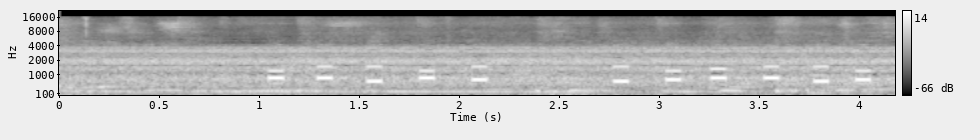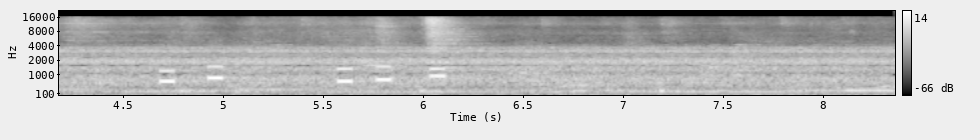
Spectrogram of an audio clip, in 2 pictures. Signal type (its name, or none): DTMF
